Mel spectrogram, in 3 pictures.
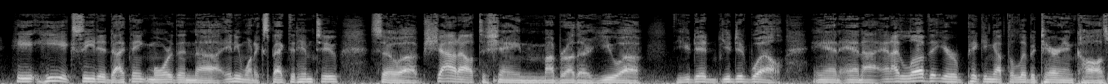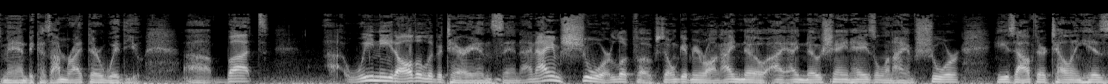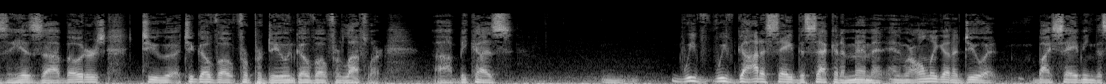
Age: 50-69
